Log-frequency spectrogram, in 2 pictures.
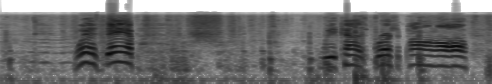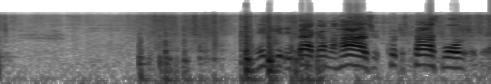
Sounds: insect, bee or wasp, speech

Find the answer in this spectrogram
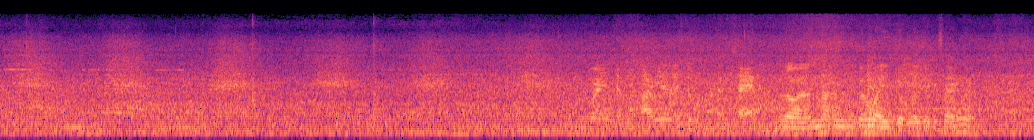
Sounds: speech

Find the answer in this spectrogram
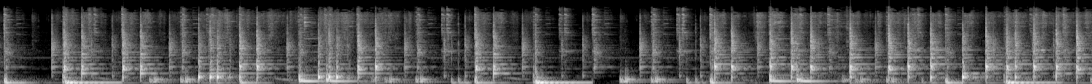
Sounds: playing djembe

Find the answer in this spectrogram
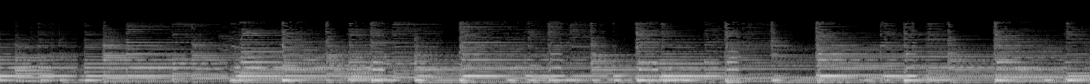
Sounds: plucked string instrument, guitar, music, musical instrument

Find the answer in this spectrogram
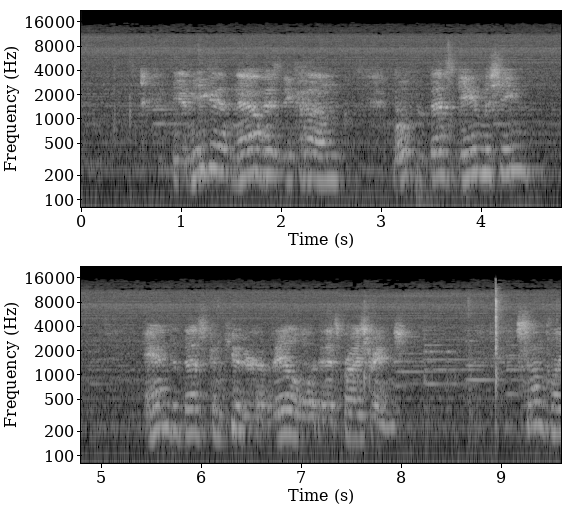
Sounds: television, speech, music

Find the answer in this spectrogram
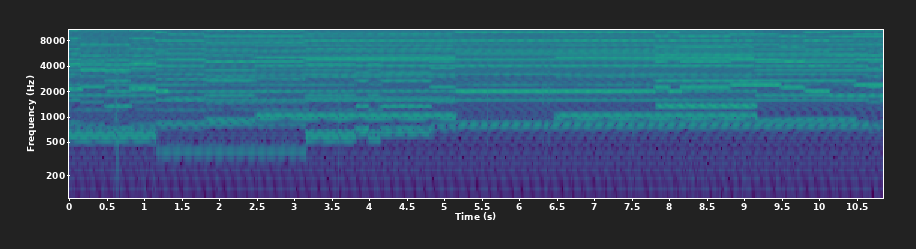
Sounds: sound effect

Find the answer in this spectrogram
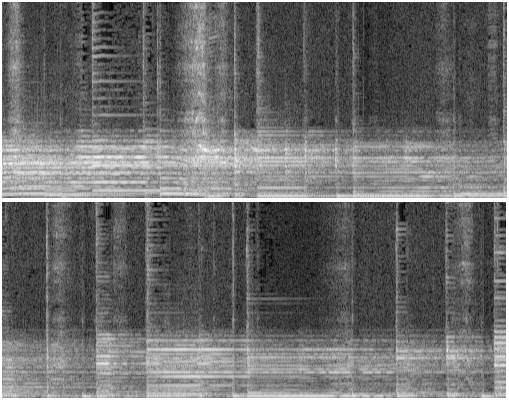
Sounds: music, guitar

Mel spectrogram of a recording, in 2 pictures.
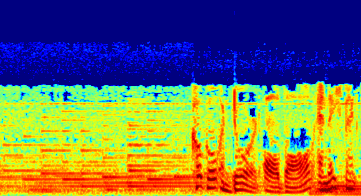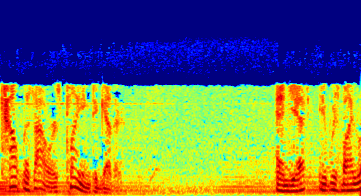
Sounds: speech, music

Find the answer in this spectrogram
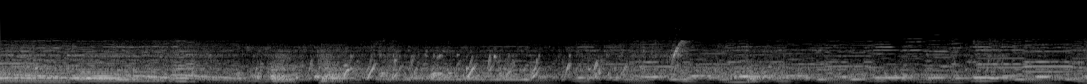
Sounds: music

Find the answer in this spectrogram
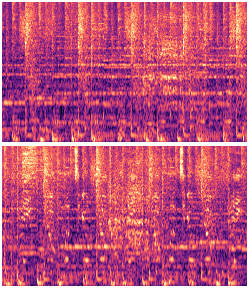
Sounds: music

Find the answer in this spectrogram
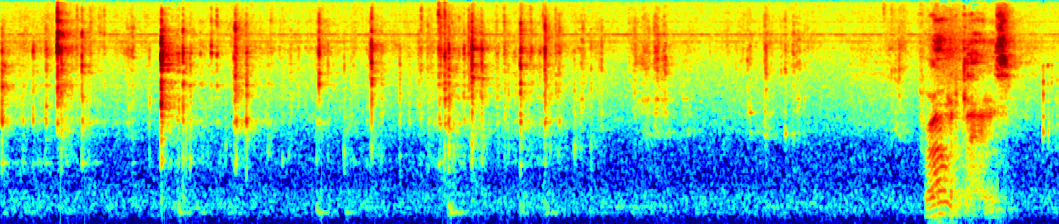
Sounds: speech

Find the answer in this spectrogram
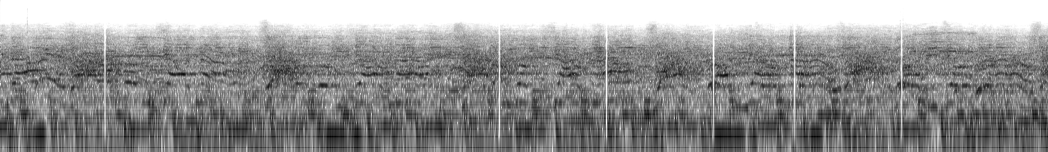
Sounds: music, shout, rock and roll

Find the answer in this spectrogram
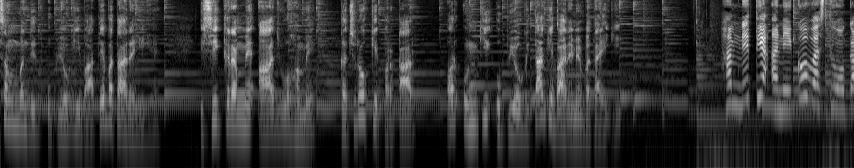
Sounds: music, speech

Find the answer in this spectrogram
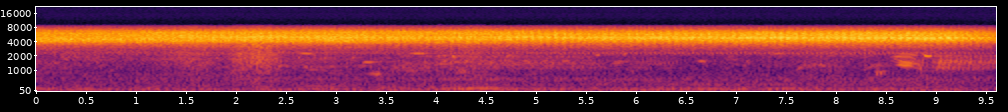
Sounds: outside, rural or natural

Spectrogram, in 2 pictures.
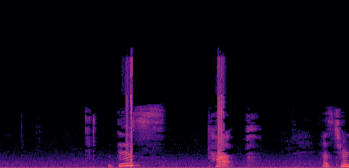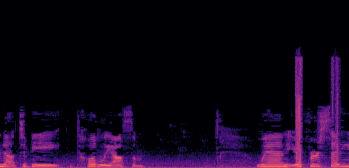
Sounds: speech

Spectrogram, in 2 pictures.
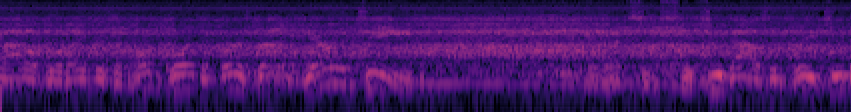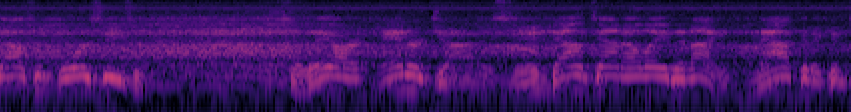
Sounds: speech

